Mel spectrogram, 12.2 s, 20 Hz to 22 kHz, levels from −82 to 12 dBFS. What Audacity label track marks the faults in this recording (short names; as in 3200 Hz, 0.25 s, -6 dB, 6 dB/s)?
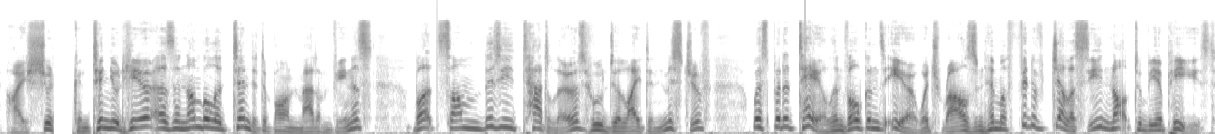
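0.530000	0.730000	gap 0.201 s
4.370000	4.370000	pop -21 dBFS
8.050000	8.050000	pop
11.210000	11.220000	gap 13 ms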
